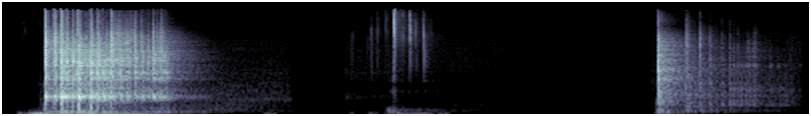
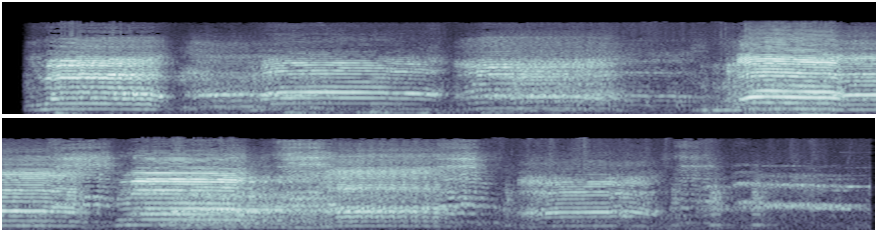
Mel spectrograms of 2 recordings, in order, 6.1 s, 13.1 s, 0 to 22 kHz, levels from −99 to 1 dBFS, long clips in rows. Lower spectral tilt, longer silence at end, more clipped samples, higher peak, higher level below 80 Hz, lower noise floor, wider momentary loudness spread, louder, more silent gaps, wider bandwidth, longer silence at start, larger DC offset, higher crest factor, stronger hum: about the same, 0.5 dB/octave vs -0.5 dB/octave; first, 1 s vs 0.05 s; second, under 0.1% vs 0.5%; about the same, -2 dBFS vs 0 dBFS; about the same, -54 dBFS vs -52 dBFS; first, under -90 dBFS vs -33 dBFS; about the same, 22 LU vs 21 LU; second, -15 LUFS vs -10 LUFS; neither; first, 17 kHz vs 11 kHz; about the same, 0.3 s vs 0.2 s; neither; first, 22 dB vs 14 dB; neither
